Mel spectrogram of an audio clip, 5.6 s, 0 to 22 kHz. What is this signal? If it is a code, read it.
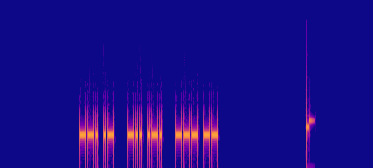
Morse code, heard as a keyed tone, about 40 wpm, 700 Hz. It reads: GA DR OM
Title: Common QSO Phrases 40wpm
